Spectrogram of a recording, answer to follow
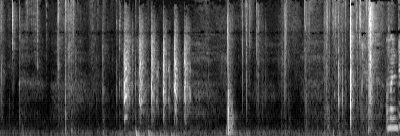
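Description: Rubber stamps on clear acrylic blocks being scrubbed and tapped on a stamp-cleaning pad in a hinged plastic case: scattered scuffs and plastic clicks, with a dull thunk about three seconds in.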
